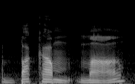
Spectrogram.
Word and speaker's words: bakamma: And note again, bakam ma, clearly pronouncing both M's in this word, meaning our shop.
